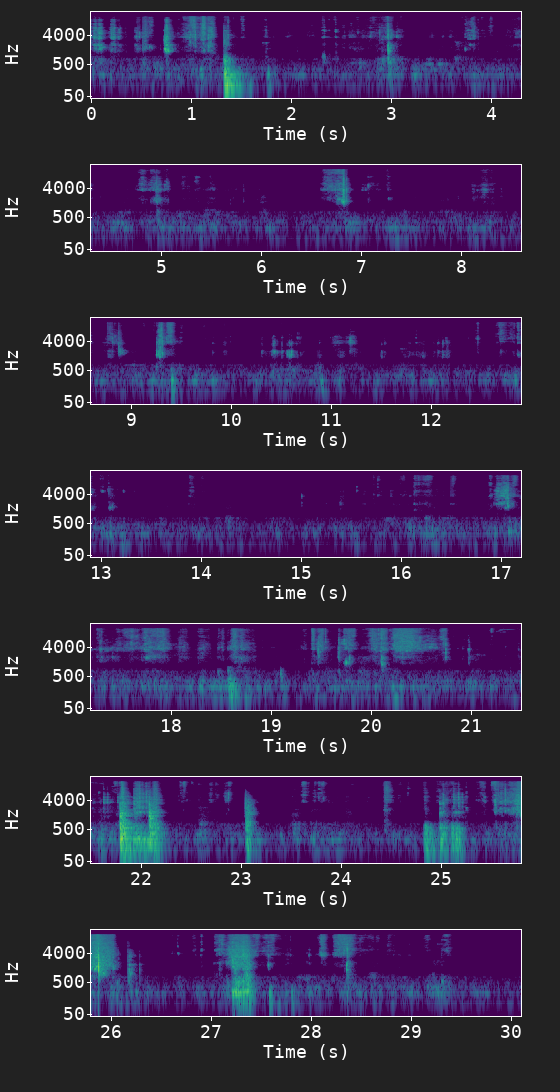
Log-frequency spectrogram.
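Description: Hands handling paper and cardstock on a cutting mat: scattered taps, slides and rustles, with a cluster of louder rustling a little past halfway and a few sharp knocks near the end.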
